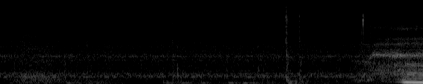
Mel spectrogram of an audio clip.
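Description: A few faint keystrokes on a computer keyboard over a low, steady room hiss; a man's voice starts loudly right at the end.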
